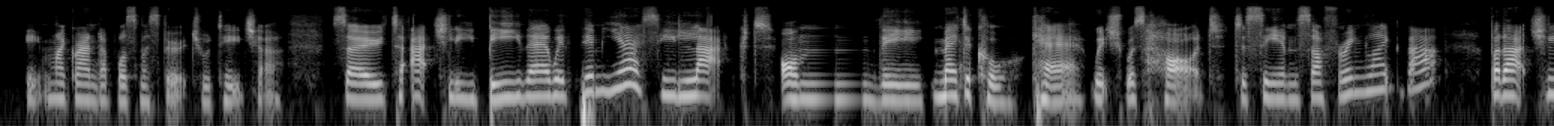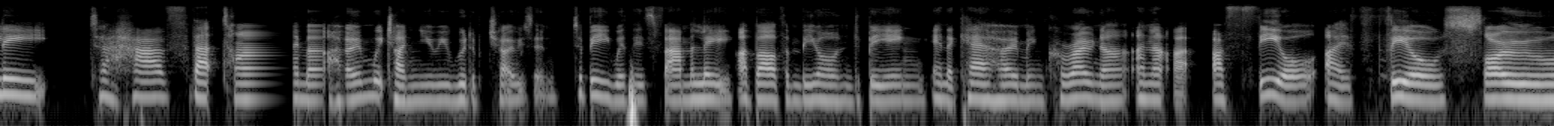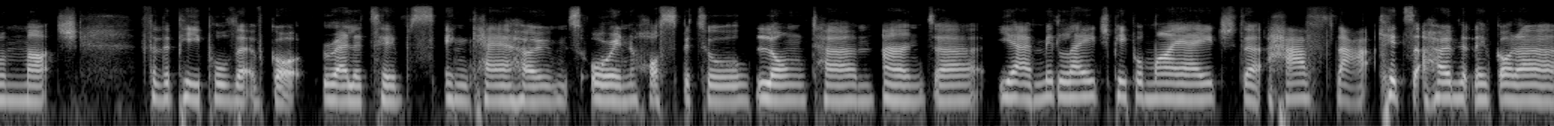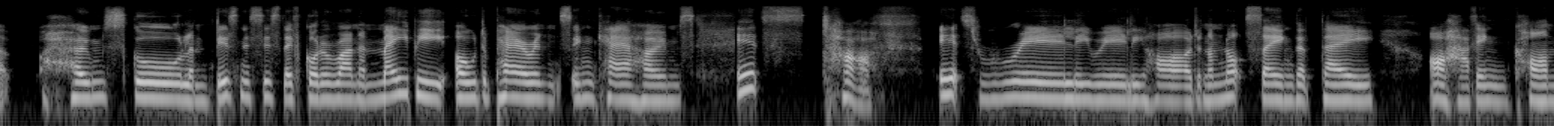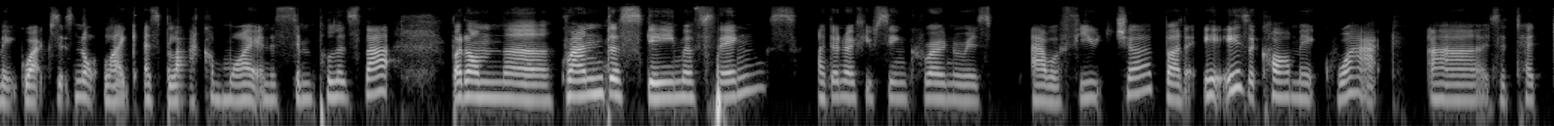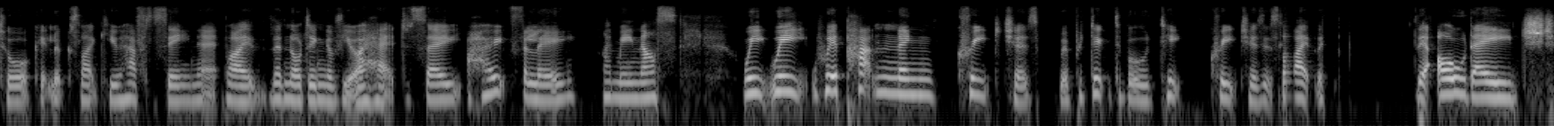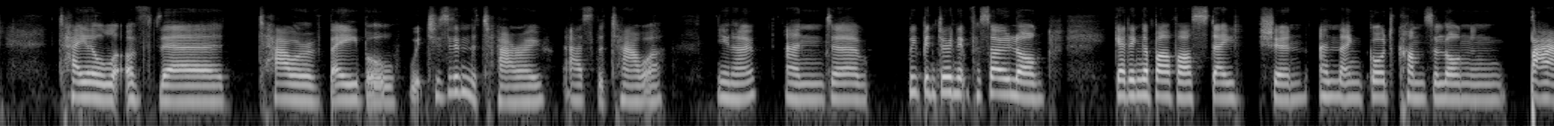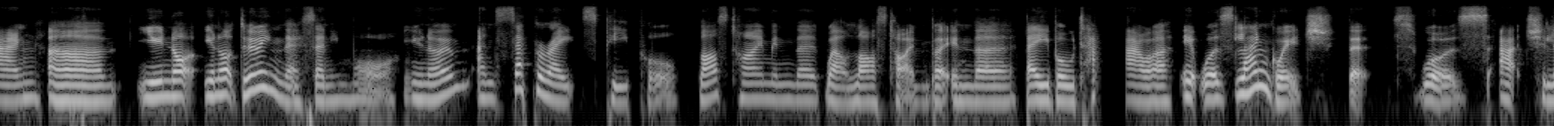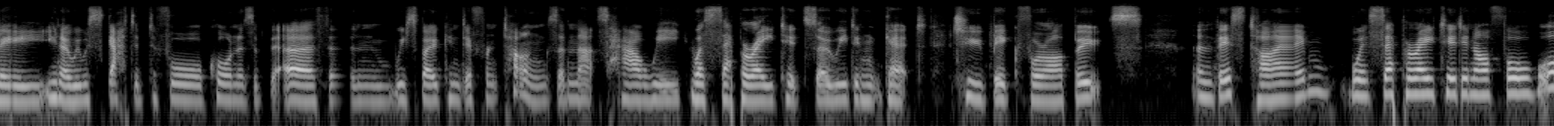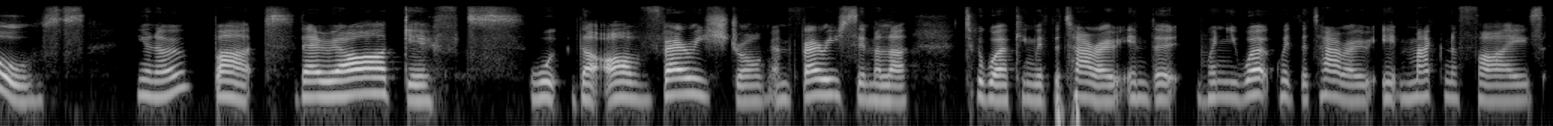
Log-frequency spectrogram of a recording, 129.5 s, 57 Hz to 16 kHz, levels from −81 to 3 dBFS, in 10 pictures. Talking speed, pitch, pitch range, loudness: 160 wpm, 190 Hz, 180-210 Hz, -23 LUFS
